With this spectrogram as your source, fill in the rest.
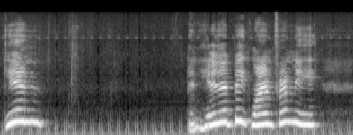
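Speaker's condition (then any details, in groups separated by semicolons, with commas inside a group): Bulbar ALS; bulbar onset, mouth and tongue muscles affected; noticeably affected, some tongue muscles not working, excess saliva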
